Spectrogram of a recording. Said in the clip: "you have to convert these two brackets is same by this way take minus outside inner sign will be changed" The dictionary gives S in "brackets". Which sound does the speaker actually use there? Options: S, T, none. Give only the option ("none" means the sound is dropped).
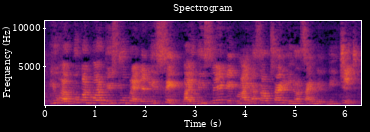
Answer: none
